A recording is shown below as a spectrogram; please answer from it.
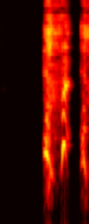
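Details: Real (not fake) coughing from an adult with a lingering cold that hasn't gone away, in a coughing challenge: two quick wet coughs, the second made of two bursts.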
